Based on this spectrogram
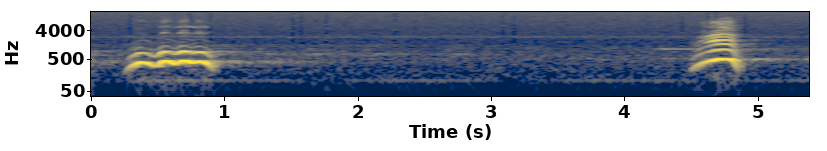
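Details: Night attack by a great horned owl on a nesting great gray owl, 30 March 2018, just after midnight, nest camera: a drawn-out wavering squall, then after a pause a single sharp rising-falling screech.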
